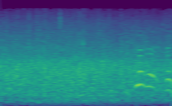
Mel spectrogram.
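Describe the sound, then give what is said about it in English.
A crowd gives another round of applause welcoming guests from The Acolyte, clapping in a dense, steady round, with a few brief whoops or whistles rising out of it near the end. “Everybody, can we please get one more round of applause?”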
